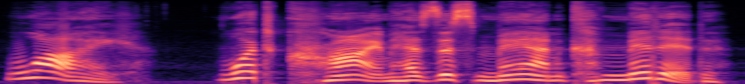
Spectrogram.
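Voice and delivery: mildly exasperated protest; appealing. A narrator's reading. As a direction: press the crowd with a slow question. Pilate appeals to the crowd again.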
